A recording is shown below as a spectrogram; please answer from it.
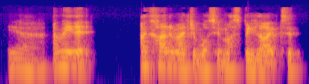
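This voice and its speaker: A woman's voice: low-pitched, steady tone, fairly quick. Chatty woman interviewing in conversation. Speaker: podcast host and interviewer.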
